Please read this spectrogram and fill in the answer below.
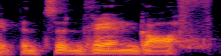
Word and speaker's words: Vincent van Gogh: So those are the two paintings that I'm going to show you from Vincent van Gogh, or to say his name more properly, Vincent van Gogh.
